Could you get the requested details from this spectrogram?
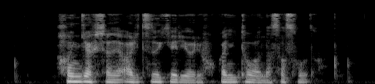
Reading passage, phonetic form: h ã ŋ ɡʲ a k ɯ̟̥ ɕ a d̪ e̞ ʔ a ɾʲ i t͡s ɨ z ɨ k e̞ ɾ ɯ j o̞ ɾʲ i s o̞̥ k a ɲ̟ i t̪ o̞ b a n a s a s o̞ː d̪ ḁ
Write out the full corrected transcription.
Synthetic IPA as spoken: h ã ŋ ɡʲ a k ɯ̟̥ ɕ a d̪ e̞ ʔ a ɾʲ i t͡s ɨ z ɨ k e̞ ɾ ɯ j o̞ ɾʲ i h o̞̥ k a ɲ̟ i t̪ o̞ β a n a s a s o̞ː d̪ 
